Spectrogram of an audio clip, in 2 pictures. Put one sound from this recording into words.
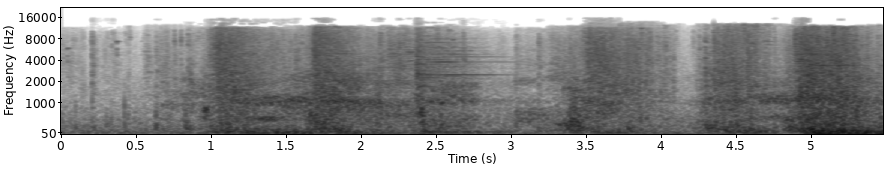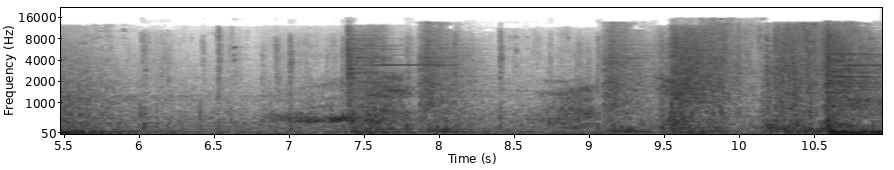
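Heavy blows thud against bodies.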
